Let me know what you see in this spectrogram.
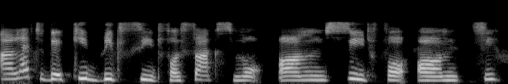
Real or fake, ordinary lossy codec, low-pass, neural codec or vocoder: fake; none; 7.2 kHz; codec, 44.1 kHz, 2.6 kbps, DAC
